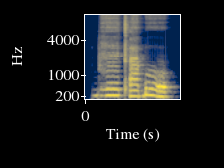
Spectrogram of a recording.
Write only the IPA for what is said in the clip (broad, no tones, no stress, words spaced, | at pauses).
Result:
bʱeːtʼæɓo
